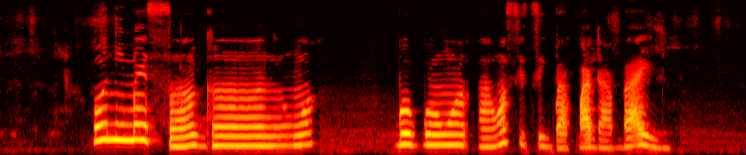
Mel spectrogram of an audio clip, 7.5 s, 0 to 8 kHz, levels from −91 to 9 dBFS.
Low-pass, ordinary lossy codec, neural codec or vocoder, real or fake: none; none; none; real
